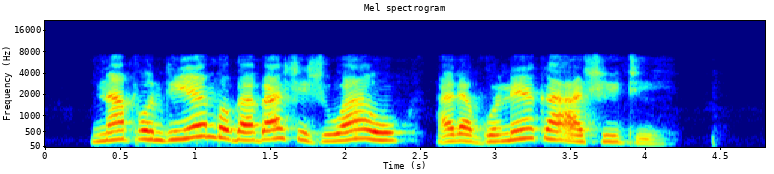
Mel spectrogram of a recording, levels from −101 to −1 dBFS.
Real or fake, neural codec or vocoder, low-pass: fake; codec, 24 kHz, 6 kbps, HILCodec; 7.2 kHz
